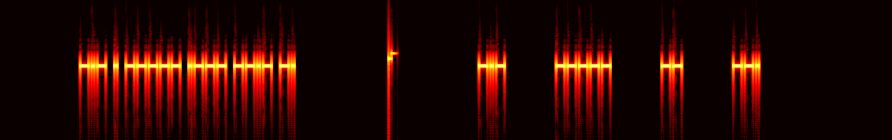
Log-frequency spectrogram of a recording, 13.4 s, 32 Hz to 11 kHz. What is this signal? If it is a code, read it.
Morse code, heard as a keyed tone, about 28 wpm, spaced as for 16 wpm, 700 Hz. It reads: KE0JQN K0MG
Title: USA Call Signs - 6x Character Spacing - 28wpm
